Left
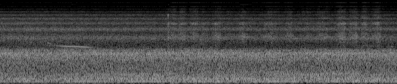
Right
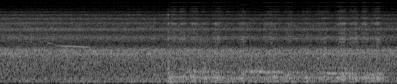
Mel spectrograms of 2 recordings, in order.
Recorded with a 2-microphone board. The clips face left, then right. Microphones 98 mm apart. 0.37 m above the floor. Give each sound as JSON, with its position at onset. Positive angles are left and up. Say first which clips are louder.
{"t": 0.0, "sound": "an insect", "louder": "left 3 dB", "side_deg": 35, "distance_m": 1.0}
{"t": 1.7, "sound": "writing", "louder": "even", "side_deg": -50, "distance_m": 2.5}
